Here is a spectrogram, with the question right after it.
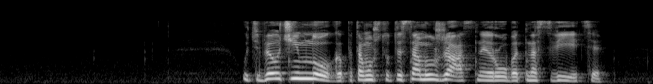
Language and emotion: Russian, angry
